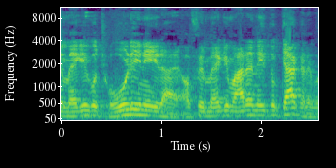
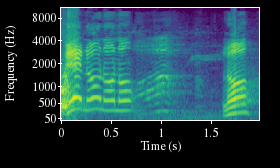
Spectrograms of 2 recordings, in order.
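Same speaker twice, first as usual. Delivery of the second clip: very high, insistent no to the dog; sharp dog command; 14 semitones higher, slower than usual. Real, not acted. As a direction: cut the dog off fast. Scolding dog.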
